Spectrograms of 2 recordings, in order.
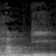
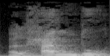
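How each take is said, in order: First: The word ends with an i vowel. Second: The word ends with an u vowel. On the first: The speaker calls it wrong. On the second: The speaker calls it right.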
